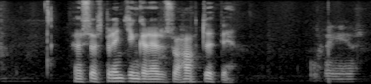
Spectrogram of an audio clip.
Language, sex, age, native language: Icelandic, male, 60-69, Icelandic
